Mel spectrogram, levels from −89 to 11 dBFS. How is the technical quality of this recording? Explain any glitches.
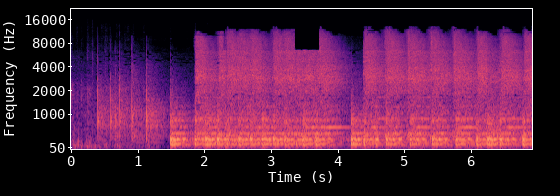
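The recording has three audible dropouts. Compressed frames skipped occur at 2.28–2.33 s, 3.35–3.41 s and 4.55–4.61 s: runs of roughly ten to fifteen frames, consistent with frames of about 46 ms, are missing or rejected as damaged, so the audio jumps ahead by about half a second, 0.4 s and 0.7 s.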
